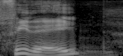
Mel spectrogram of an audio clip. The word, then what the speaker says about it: FIDE: The World Chess Federation, which is more commonly known by its French acronym FIDE, which we pronounce as FIDE, uh uh has not yet determined who is going to host that event.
